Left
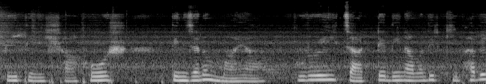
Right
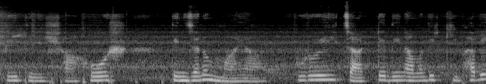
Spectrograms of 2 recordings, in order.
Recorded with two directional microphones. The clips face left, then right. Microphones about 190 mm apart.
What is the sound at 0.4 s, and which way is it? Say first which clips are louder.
Speech: left 2 dB; 20° left (ahead or behind).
